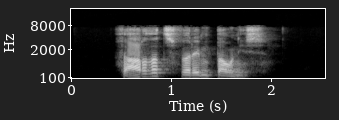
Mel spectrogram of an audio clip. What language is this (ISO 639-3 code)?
kab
